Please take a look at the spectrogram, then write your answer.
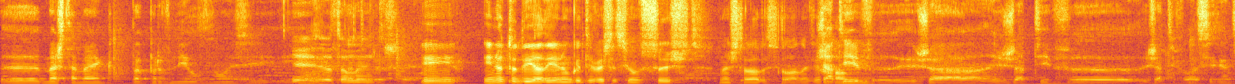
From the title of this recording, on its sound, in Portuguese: Diretamente do Rali Vinho Madeira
